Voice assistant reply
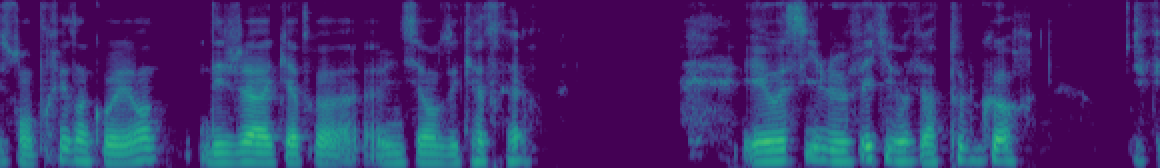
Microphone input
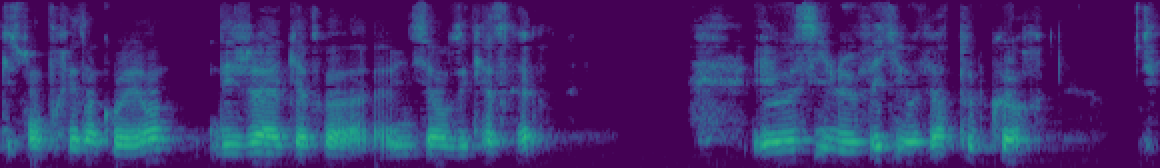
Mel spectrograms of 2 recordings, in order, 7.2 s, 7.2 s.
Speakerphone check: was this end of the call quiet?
Yes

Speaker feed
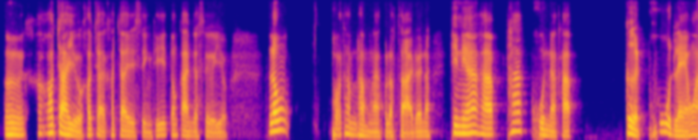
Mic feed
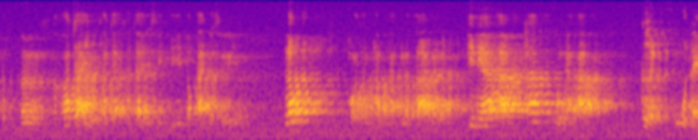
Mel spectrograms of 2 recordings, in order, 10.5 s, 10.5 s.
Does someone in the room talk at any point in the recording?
No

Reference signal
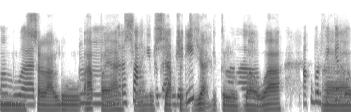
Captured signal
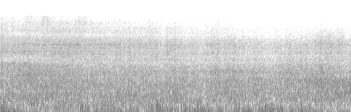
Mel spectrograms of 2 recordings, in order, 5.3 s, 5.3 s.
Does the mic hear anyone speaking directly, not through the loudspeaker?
No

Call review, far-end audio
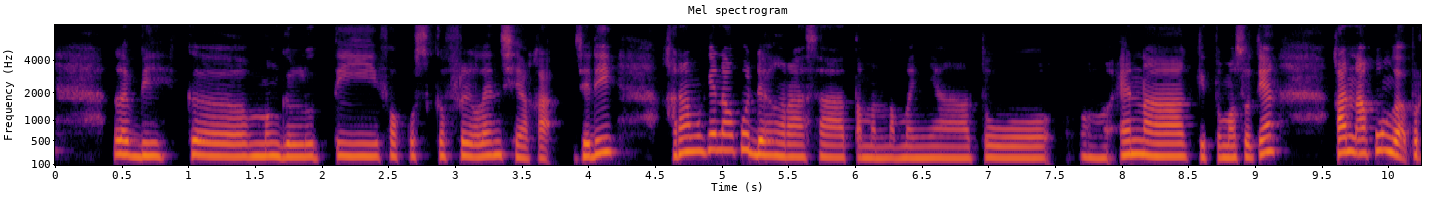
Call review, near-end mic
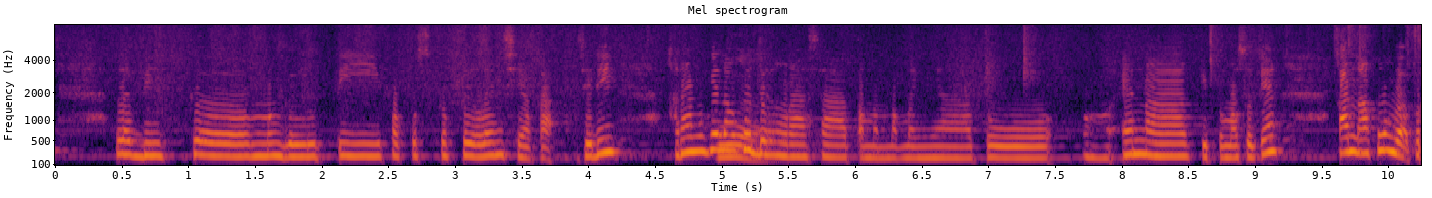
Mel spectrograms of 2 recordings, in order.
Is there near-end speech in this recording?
Yes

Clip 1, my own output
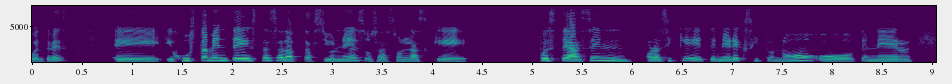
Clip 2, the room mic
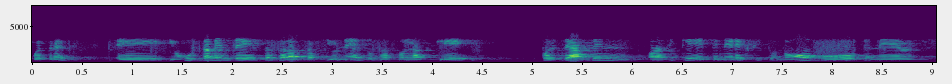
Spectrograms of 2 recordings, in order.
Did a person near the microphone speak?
No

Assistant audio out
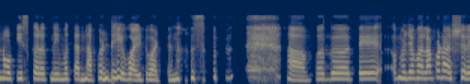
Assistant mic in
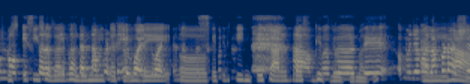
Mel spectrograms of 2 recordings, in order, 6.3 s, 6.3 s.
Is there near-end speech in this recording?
Yes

